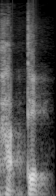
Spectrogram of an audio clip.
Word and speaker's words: Habib: Itu di harakatnya kitab itu ada yang nulis khubb. L yang benar. Oh, nggih. Yang benar itu bacanya Habib. Habib itu sulami itu ikut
